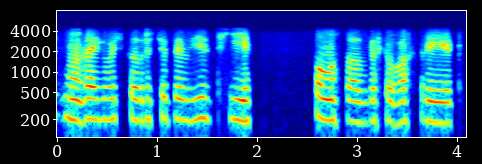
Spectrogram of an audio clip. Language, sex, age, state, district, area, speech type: Kashmiri, female, 18-30, Jammu and Kashmir, Ganderbal, rural, conversation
